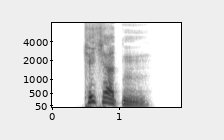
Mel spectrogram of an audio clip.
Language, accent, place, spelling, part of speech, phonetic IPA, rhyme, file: German, Germany, Berlin, kicherten, verb, [ˈkɪçɐtn̩], -ɪçɐtn̩, De-kicherten.ogg
- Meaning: inflection of kichern: 1. first/third-person plural preterite 2. first/third-person plural subjunctive II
